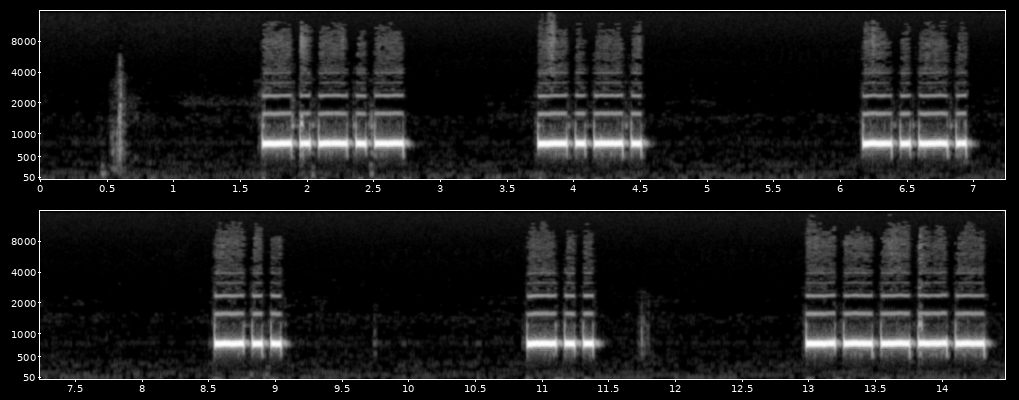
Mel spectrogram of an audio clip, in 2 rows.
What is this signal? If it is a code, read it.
Morse code, heard as a keyed tone, about 17 wpm, spaced as for 5 wpm, 780 Hz. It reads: <KA> CCDD0
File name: Onlinelehrgang / morsen / DJ4UF Morsen05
